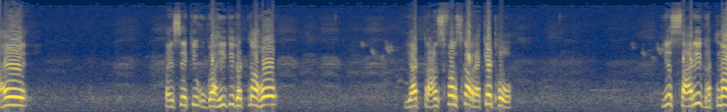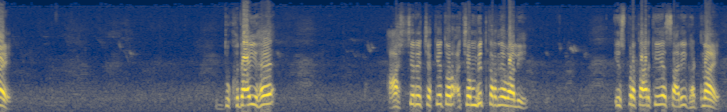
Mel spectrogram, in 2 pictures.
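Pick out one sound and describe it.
A middle-aged man speaks forcefully into microphones, in short bursts with pauses.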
